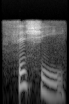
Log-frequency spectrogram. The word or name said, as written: fishy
